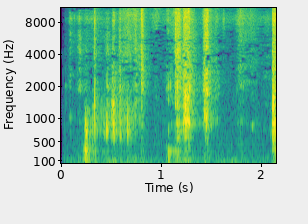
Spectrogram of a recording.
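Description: Faint rustling of fingers brushing and rubbing a coloring book's paper page, a few soft scrapes, slightly louder just after a second in.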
